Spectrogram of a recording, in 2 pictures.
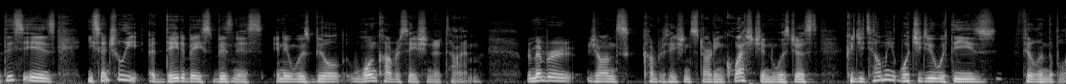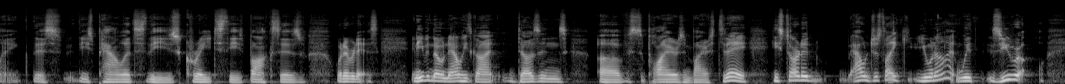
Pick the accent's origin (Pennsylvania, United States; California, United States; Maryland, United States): California, United States; Livermore; I was on Google Earth in my hometown of Livermore, California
